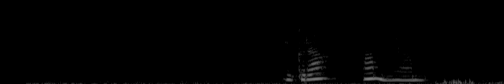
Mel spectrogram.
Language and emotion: Russian, neutral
